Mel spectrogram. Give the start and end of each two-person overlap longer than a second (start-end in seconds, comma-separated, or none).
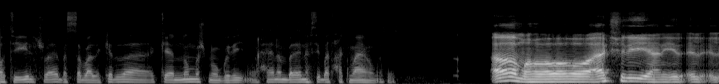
none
